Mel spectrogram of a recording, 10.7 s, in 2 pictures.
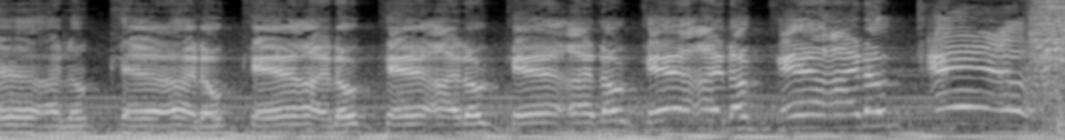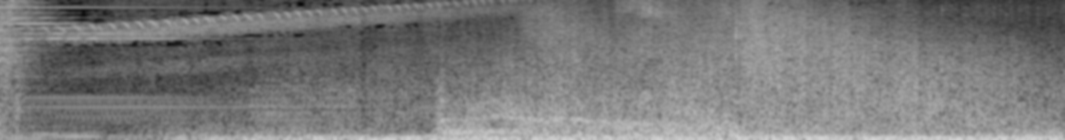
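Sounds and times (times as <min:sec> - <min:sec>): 
speech: 0:00.0 - 0:05.3
high thin whine: 0:05.1 - 0:06.9
deep explosion with rising mushroom cloud: 0:07.4 - 0:10.6.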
